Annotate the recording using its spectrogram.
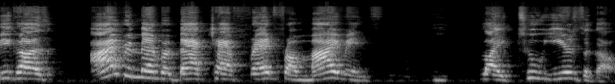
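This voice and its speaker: A woman with a Boston accent speaks at a fairly slow pace in a high, raised and projected voice. Her pitch swings very widely. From Boston area, Massachusetts. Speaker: live streamer. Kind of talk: casual live-stream chat reading comments. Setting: live stream.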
